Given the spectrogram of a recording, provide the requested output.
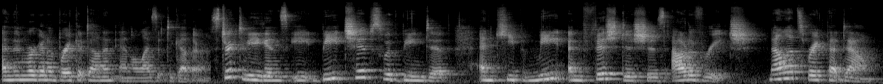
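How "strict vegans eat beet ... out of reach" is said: slow, carefully articulated tongue twister; tongue twister demo. Shown as a demonstration. Accent coach models the first tongue twister, slow careful demo. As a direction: say it slowly, every sound distinct. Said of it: "First, I'm going to say it".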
